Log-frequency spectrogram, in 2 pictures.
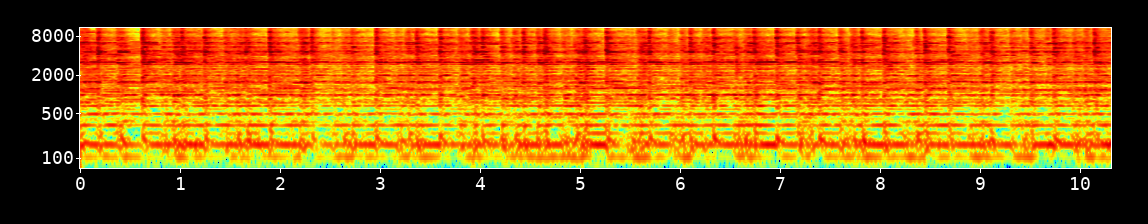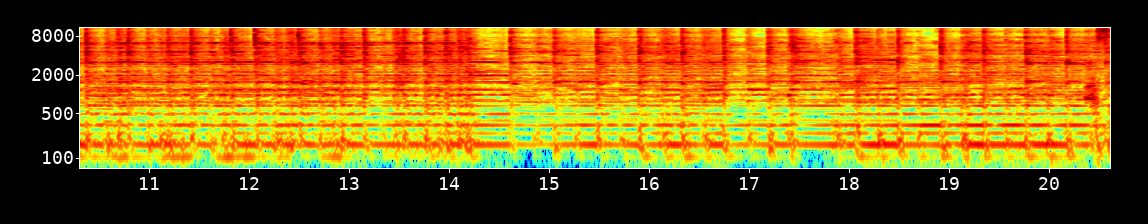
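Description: Takamine cutaway acoustic guitar strummed rapidly and continuously in an instrumental passage, with no singing.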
